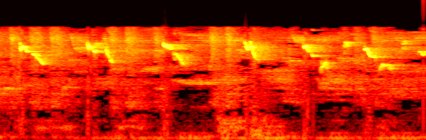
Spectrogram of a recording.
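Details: Canario basto criollo, a saffron finch, sings rapid sharp downward-sweeping whistled notes repeated about twice a second over a buzzy high chatter, the phrases steady and energetic.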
